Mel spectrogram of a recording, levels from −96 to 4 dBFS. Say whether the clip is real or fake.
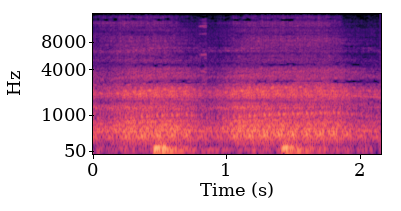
real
